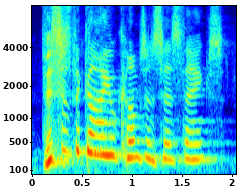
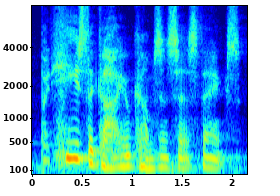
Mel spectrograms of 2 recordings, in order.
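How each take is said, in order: First: Higher, stressing "the" in "This is the guy"; incredulous about the one who came back; startled emphasis. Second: Much softer, stressing "he's" in "But he's the guy"; quiet, sincere emphasis; soft restatement. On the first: Retold or imitated. Jesus marveling at the grateful outsider, higher and incredulous. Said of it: "Jesus was startled". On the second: Shown as a demonstration. Preacher to congregation, repeating the point softly. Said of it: "preacher restates softly".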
